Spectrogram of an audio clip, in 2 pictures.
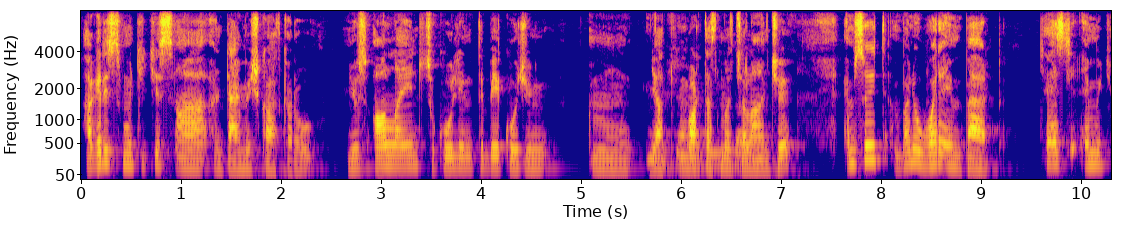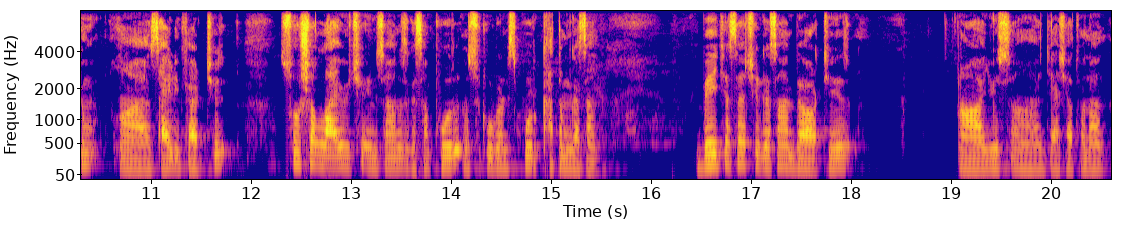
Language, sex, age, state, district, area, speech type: Kashmiri, male, 30-45, Jammu and Kashmir, Budgam, rural, spontaneous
